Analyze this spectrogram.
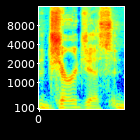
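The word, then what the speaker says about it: Guirguis: When he sent me his information, his last name is spelled G-U-I. Let me get this right. It's spelled G-U-I. R-G-U-I-S, and then he sent it to me. He says pronounced Jurgis, G-I-R. So I have no idea if it's Gur or if it's Jur. We're gonna go with Jurgis.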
